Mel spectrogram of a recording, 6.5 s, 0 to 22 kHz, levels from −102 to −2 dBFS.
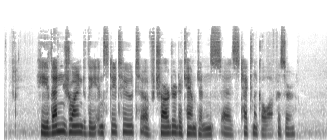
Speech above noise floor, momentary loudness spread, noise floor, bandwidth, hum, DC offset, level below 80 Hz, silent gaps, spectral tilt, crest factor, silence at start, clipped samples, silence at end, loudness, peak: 40 dB; 13 LU; -65 dBFS; 11 kHz; none; under 0.1%; -68 dBFS; none; -5 dB/octave; 22 dB; 0.75 s; under 0.1%; 0.65 s; -25 LUFS; -2 dBFS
